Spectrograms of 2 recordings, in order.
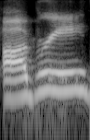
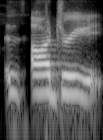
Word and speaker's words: Audrey: but today we have audrey did i say that right yep yes a lot of people say aubry they just totally disregard the d that's in my name so audrey yeah that's that's the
